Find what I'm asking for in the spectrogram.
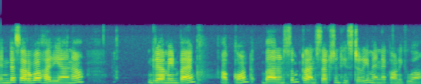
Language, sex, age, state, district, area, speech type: Malayalam, female, 60+, Kerala, Kozhikode, urban, read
